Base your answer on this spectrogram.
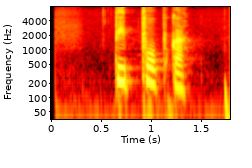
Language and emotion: Russian, neutral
